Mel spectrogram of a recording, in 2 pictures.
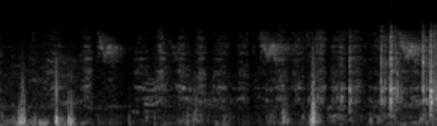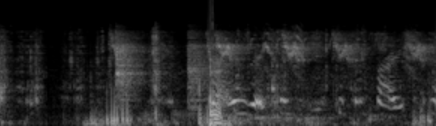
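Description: Hand-operated floor pump being worked in repeated strokes, about one a second, each with a hiss of air, as it inflates a bicycle tyre that had gone low.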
